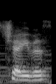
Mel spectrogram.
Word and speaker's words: Chavis: right ever um so it's Chavis like Davis I like to tell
